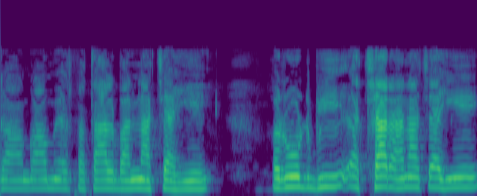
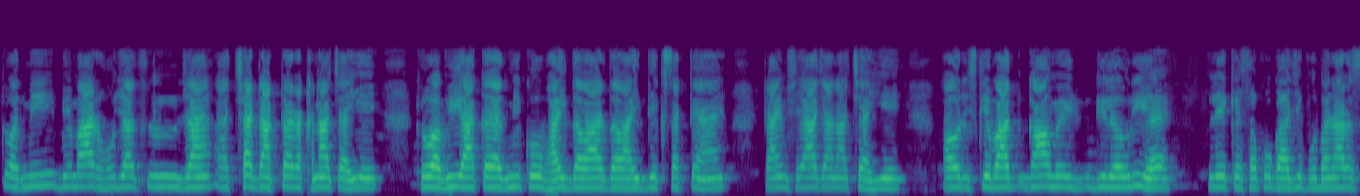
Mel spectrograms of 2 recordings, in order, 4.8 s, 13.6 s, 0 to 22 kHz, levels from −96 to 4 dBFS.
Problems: background sounds at intervals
